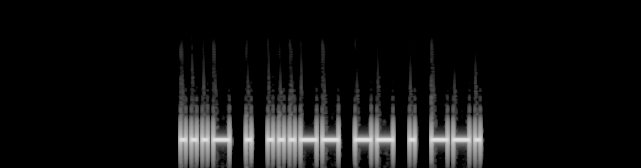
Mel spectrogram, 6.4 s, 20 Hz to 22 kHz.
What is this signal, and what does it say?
Morse code, heard as a keyed tone, about 22 wpm, 700 Hz. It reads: VE3MEG
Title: DXCC-100 Call Signs - 6 Characters - 22wpm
